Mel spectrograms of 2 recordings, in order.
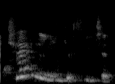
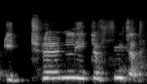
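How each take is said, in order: First: Soft echo. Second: Preaching shout. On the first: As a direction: drop to a much softer, hushed repeat. Quiet echo after the shout. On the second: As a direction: belt it out high and loud. Preacher climaxes on victory. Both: Acted.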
